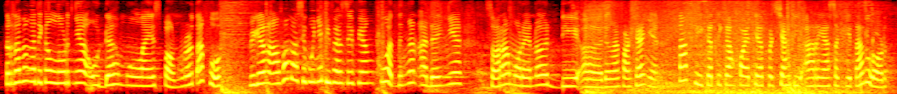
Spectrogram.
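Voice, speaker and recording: A woman's voice: high voice, fairly quick, soft background music. A woman with an Indonesian accent giving live match analysis as an esports commentator. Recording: noisy event ambience behind voice.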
